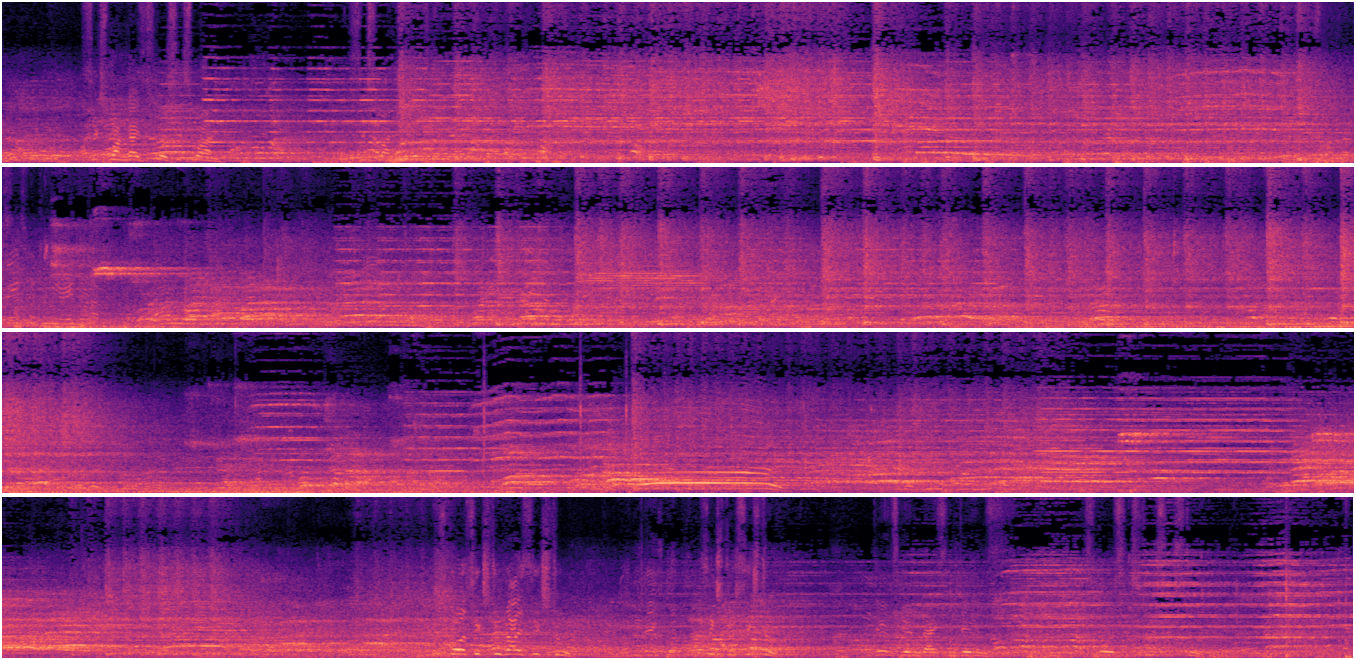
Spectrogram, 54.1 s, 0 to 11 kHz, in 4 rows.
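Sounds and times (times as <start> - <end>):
voices echoing in hall: 0.0 - 54.0.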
